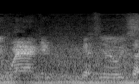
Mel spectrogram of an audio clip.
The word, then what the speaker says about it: Wacken: I'm saying this wrong, is it pronounced Bakken Tour Festival? That's festival, yeah, in Europe, a lot of times they put a V where we just say Wacken. You know, we just say Wacken.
